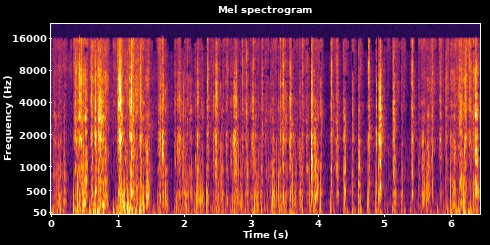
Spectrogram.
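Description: Fingertips scratch and tap rapidly on the fabric crown of a grey Penn State baseball cap. The sound is a dense, muffled run of soft taps and rough scratching, weighted toward the low end with very little brightness. The taps die away quickly, leaving a steady, close, papery texture throughout.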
